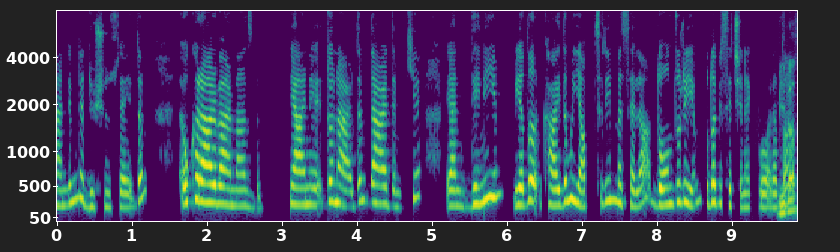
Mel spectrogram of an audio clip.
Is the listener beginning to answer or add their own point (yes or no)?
yes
